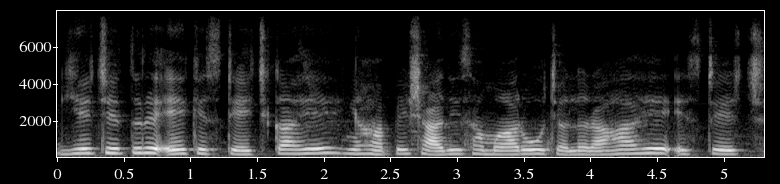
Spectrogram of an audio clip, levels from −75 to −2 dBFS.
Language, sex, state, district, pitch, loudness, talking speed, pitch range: Hindi, female, Haryana, Rohtak, 220 Hz, -17 LUFS, 170 wpm, 200-240 Hz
